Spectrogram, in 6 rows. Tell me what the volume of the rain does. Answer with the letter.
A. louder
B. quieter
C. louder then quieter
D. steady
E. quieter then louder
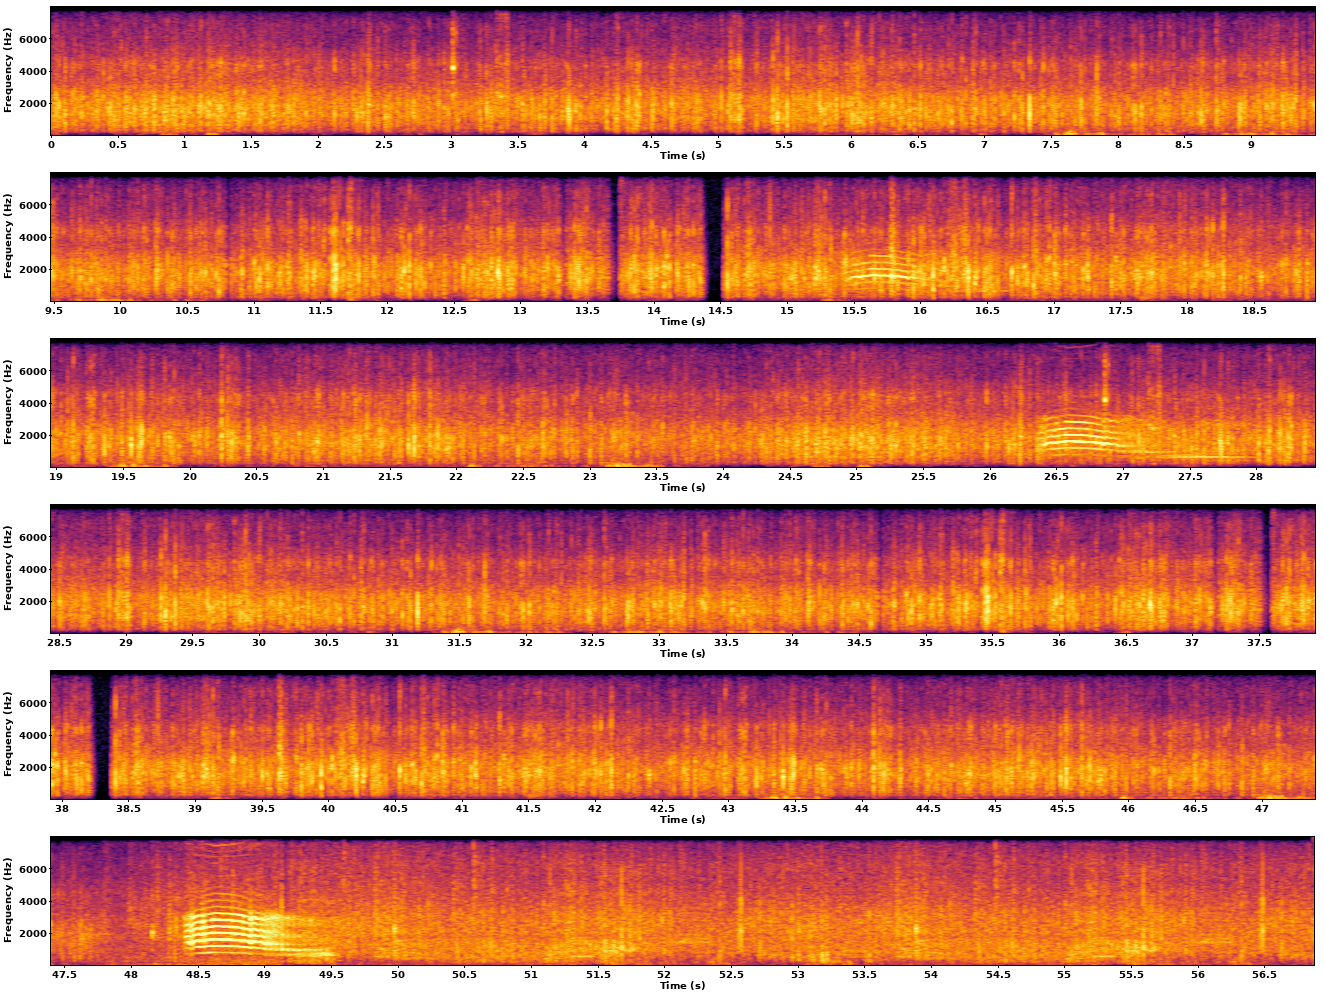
D.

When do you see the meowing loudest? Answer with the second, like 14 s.
49 s.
